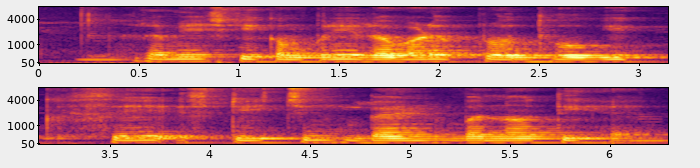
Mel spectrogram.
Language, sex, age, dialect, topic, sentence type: Hindi, male, 25-30, Kanauji Braj Bhasha, agriculture, statement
